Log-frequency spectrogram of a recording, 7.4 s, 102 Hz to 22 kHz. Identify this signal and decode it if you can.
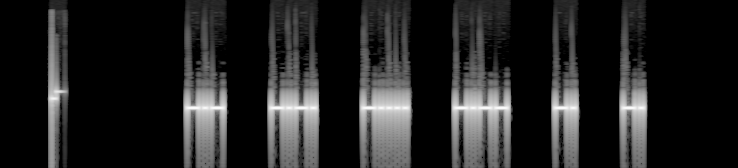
Morse code, heard as a keyed tone, about 31 wpm, spaced as for 14 wpm, 700 Hz. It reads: KC6YNN
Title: USA Call Signs - 6 Characters - 4x Character Spacing - 30wpm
